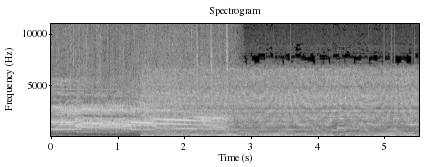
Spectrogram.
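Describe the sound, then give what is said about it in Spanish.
A shrill, strained screech rings out loud over dense, noisy rock music at the start of a segment intro. Its harmonics slide downward before it breaks off near three seconds, leaving the distorted band playing on. “No me extraña el chillido este que acompaña a la cabecera del Rincón Oscuro, porque te van a temblar los tímpanos.”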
